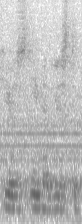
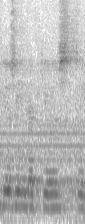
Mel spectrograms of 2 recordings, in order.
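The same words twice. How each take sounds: The two takes are said the same way.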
